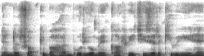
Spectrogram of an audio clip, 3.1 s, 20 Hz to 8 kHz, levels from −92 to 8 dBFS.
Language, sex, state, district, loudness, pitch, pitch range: Hindi, male, Jharkhand, Ranchi, -18 LUFS, 110 Hz, 105-115 Hz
